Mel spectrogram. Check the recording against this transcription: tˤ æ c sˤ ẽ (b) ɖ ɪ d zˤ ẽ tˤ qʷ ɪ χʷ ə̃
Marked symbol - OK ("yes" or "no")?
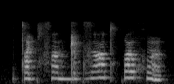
yes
